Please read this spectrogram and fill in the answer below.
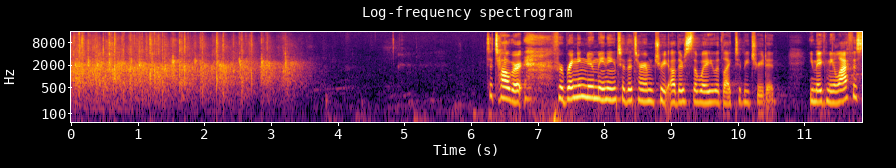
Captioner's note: applause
